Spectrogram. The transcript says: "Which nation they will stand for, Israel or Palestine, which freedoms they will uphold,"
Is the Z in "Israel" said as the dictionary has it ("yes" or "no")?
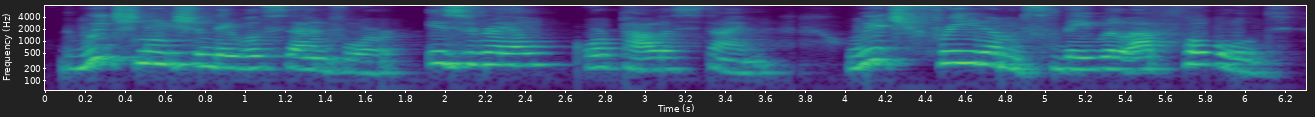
yes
